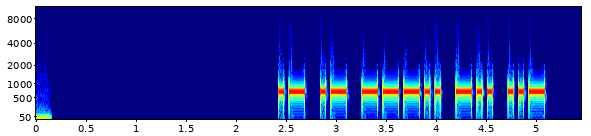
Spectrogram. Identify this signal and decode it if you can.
Morse code, heard as a keyed tone, about 22 wpm, 700 Hz. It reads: AA8DU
